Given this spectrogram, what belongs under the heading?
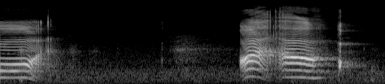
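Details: An infant squeals, giggles and babbles, with a few brief, sharp hiccup sounds between the vocal sounds.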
